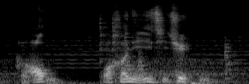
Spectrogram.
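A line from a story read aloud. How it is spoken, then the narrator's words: Deep low voice. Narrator (Chinese): 他沉声道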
